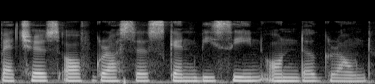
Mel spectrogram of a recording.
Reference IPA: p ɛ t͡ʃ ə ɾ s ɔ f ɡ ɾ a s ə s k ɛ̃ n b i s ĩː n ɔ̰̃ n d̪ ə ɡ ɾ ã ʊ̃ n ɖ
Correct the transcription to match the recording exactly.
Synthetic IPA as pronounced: p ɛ t͡ʃ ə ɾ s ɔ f ɡ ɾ a s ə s k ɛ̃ n b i s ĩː n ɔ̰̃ n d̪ ə ɡ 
